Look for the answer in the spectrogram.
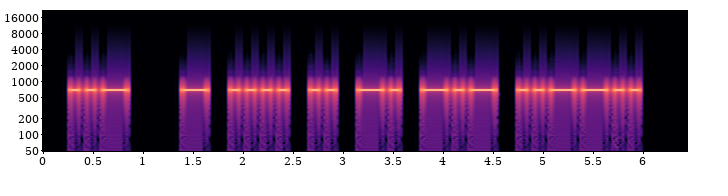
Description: Morse code, heard as a keyed tone, about 15 wpm, 700 Hz. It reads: U THINK?
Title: Sentences from Top 200 Words and Abbreviations 15wpm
